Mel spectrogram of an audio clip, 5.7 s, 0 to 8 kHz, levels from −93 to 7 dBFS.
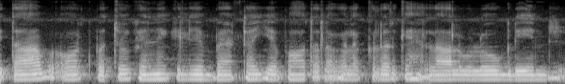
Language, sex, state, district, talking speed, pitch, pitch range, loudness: Hindi, male, Chandigarh, Chandigarh, 190 wpm, 120 Hz, 120-125 Hz, -16 LUFS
